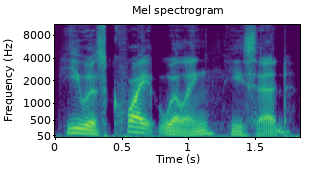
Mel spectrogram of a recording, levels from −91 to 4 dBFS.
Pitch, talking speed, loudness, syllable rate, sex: 100 Hz, 195 wpm, -19 LUFS, 4.8 syllables/s, male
